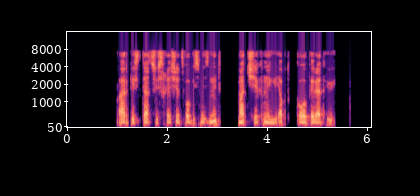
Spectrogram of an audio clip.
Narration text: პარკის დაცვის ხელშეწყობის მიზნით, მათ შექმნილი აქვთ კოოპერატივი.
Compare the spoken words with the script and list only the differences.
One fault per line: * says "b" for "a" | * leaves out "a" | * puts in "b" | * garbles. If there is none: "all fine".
all fine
